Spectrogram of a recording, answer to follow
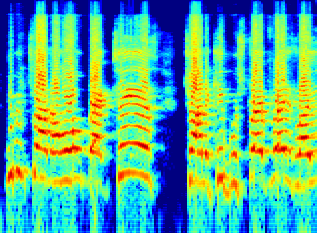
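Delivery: ordinary talk, nothing marked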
